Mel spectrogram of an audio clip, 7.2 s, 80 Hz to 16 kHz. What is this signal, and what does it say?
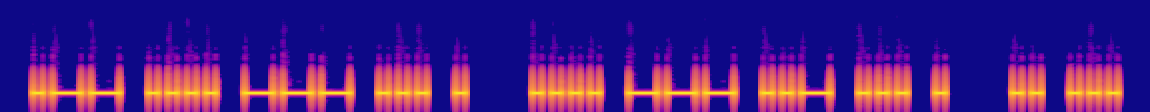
Morse code, heard as a keyed tone, about 20 wpm, 700 Hz. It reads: WHOSE HOUSE IS
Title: Sentences from Top 1200 Words 20wpm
